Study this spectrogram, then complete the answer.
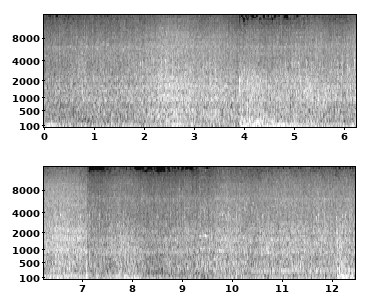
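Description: Artillery shells bursting in a competitive multiplayer game match, loud sustained rumbling booms with a heavy blast near the middle and continuous low roar throughout, no talk.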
